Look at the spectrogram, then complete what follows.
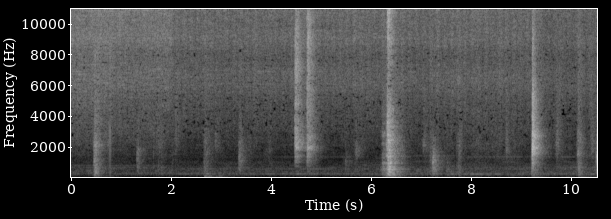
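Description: Footsteps on stairs and the clacks of a wooden door being unlatched and opened. The sharpest knock comes about six seconds in, and another near the end.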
